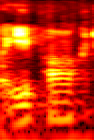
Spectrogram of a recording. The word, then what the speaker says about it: epoch: in Cardano, we have an epic or epoch, depending the pronunciation, depending on where you are in the world.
